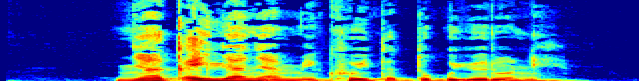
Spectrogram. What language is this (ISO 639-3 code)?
qxp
